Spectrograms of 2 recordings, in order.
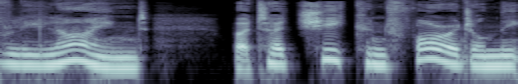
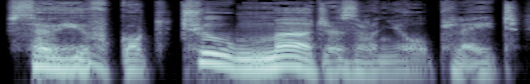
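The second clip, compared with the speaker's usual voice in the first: gravelly, smoky voice; 5 semitones lower than usual. Acted. Groggy guest exclaiming to police in a low smoky rasp. Croaky woman character voice.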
